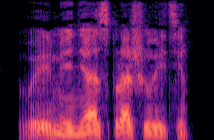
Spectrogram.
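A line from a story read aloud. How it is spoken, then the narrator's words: Weary sigh. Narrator (Russian): устало вздохнул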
